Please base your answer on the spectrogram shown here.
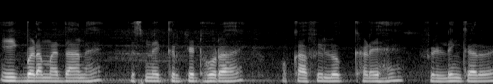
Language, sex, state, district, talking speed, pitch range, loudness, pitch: Hindi, male, Uttar Pradesh, Lalitpur, 220 wpm, 150-170 Hz, -20 LUFS, 155 Hz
